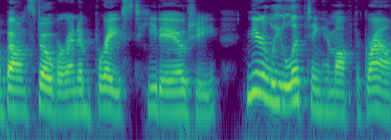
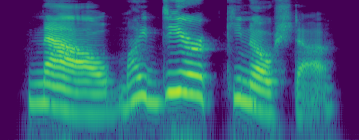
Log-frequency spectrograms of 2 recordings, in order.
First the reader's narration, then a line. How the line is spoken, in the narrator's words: purred Otori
